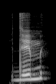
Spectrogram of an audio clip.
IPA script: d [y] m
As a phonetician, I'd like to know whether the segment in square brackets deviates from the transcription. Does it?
yes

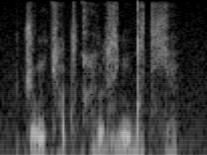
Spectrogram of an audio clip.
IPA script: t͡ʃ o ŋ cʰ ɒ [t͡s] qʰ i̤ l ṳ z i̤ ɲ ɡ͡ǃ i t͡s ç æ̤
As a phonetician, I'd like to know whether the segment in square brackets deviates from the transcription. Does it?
no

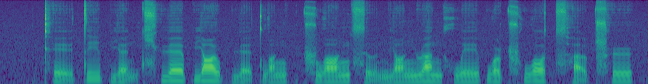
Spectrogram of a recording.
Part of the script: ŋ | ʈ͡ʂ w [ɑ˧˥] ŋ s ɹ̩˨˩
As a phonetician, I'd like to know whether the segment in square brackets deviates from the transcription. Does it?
no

